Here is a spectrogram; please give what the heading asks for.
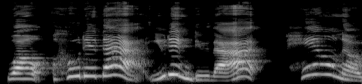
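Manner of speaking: high, drawn-out mock disbelief; hammed-up scandalized reaction; mock outrage. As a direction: exaggerate your indignation, stretching the words high. Acts out sympathizing with troubled friend.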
